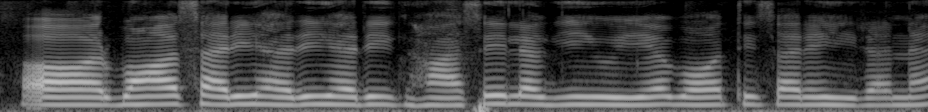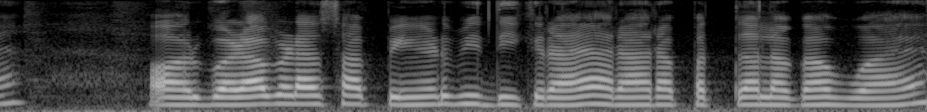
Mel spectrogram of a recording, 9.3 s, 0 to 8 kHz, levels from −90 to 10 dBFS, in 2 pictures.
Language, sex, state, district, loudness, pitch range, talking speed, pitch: Hindi, female, Bihar, Saharsa, -24 LUFS, 200-215 Hz, 170 wpm, 205 Hz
